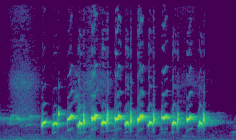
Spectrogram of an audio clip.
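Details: Calling yellow-vented bulbul female, meant to draw a male's reply: a clean half-second lead-in, then a fast even string of about fourteen bright chirruping notes over two seconds, no other sounds.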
